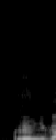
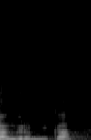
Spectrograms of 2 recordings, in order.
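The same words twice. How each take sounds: First: High, loud question thrown at the congregation; loud call. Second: 안 그럽니까 asked with a rising end; rising question. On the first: Preacher calling out to the congregation, loud question. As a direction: call it out to the pews, louder. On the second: Preacher coaxing the congregation's agreement, rising tune. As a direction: let 그럽니까 lift at the end, inviting an answer. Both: Real, not acted.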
